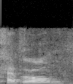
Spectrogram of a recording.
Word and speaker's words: Hebron: Hebron, you'll hear some people pronounce it. Hebron would be the Hebrew way of pronouncing it.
